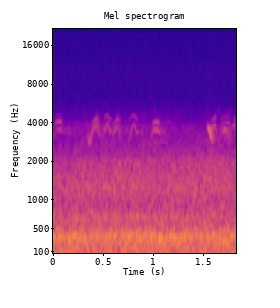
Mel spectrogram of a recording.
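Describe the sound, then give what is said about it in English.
House finches chirp and warble in thin, high, wavering notes, fairly faint over a loud, steady low rumble that runs through the whole clip. “Bunch of house finches.”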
